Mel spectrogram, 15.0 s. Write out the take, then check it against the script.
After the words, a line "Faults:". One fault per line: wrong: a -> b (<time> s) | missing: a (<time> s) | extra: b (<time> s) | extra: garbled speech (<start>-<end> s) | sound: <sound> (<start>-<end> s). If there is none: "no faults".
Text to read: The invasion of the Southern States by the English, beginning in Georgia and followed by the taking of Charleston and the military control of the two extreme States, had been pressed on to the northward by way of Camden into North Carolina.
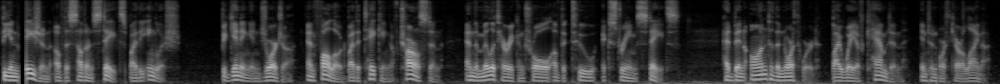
The invasion of the Southern States by the English, beginning in Georgia and followed by the taking of Charleston and the military control of the two extreme States, had been on to the northward by way of Camden into North Carolina.
Faults:
sound: dropout (0.3-0.4 s)
missing: pressed (11.2 s)
sound: dropout (14.0-14.1 s)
